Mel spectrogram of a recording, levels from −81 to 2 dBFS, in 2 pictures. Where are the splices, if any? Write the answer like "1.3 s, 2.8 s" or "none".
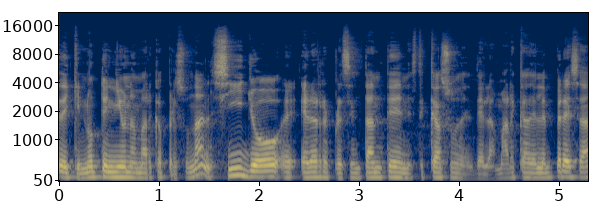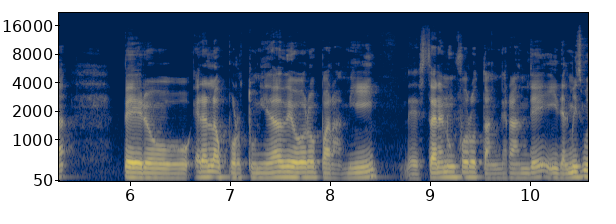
none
